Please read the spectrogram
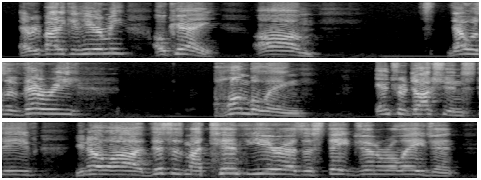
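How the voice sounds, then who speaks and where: A raised, projected voice with a bright, sharp tone, a very slow pace, long, frequent pauses and ordinary pitch variation. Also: man, high pitch for a man. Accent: American. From Louisiana, US. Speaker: insurance sales agency leader. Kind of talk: training presentation.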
